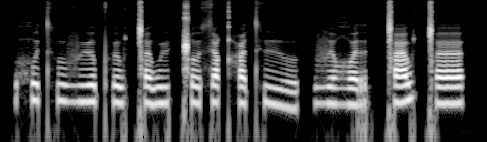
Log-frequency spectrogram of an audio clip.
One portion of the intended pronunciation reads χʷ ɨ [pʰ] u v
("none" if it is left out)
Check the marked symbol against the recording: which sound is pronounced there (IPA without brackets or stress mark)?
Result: tʰ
